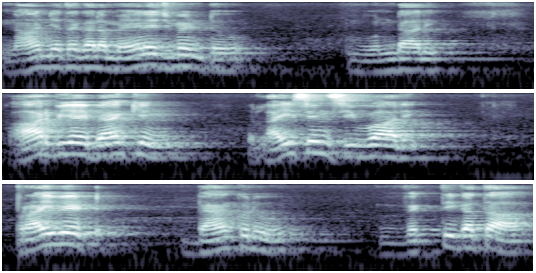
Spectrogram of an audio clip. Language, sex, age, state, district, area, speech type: Telugu, male, 18-30, Telangana, Hanamkonda, urban, spontaneous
